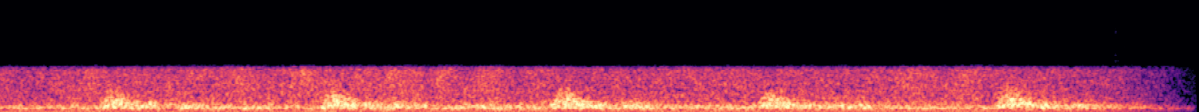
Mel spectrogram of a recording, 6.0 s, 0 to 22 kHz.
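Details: Self-scanned carotid artery with a portable wireless handheld ultrasound (Dr. Sono Tri-Scan Max) in Doppler mode: rhythmic whooshing pulses, about 54 a minute, over steady hiss. A normal pulsatile carotid Doppler flow signal.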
